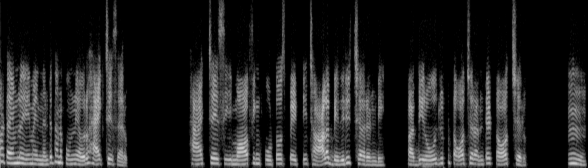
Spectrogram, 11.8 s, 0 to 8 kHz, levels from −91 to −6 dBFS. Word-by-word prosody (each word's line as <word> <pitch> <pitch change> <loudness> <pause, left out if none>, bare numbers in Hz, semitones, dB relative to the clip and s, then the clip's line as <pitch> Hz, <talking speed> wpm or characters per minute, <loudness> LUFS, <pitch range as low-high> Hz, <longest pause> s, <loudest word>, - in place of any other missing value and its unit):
టైంలో 245 +1 +5
ఏమైందంటే 205 +1 -2
తన 275 - +2
ఫోన్ని 210 -1 -5
ఎవరో 185 +6 +3
హ్యాక్ 200 +1 +5
చేశారు. 180 -9 -2 1.3
హ్యాక్ 205 +1 +1
చేసి 225 -3 +1 0.2
మార్ఫింగ్ 220 +3 +2
ఫోటోస్ 205 +2 -3
పెట్టి 205 0 0
చాలా 195 +7 +6
బెదిరిచ్చారండి. 190 -5 0 0.5
10 185 +2 +1
రోజులు 215 +5 -2 0.2
టార్చర్ 215 +4 0
అంటే 195 +5 -1 0.2
టార్చరు. 185 -3 0 0.9
హ్మ్. 230 -4 0
205 Hz, 100 wpm, -29 LUFS, 190-220 Hz, 1.3 s, చాలా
